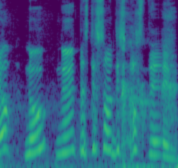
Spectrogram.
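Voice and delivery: play-acted, slow, affronted, offended, firm tone. Retelling how the other speaker refused a question: imitating an offended refusal. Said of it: "And you literally went".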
